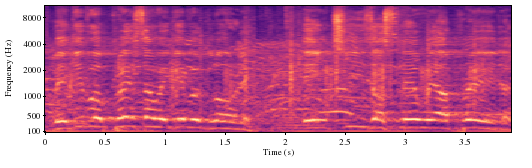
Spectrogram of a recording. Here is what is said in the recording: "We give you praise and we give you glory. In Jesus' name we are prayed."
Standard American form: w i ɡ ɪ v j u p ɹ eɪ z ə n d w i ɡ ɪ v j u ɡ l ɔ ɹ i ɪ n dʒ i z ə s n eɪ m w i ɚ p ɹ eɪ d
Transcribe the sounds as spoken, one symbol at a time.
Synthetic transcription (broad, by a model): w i ɡ ɪ v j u p l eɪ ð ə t w i ɡ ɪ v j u ɡ l ɔ ɹ i ɪ n dʒ i z ə s n eɪ m w i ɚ p ɹ eɪ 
